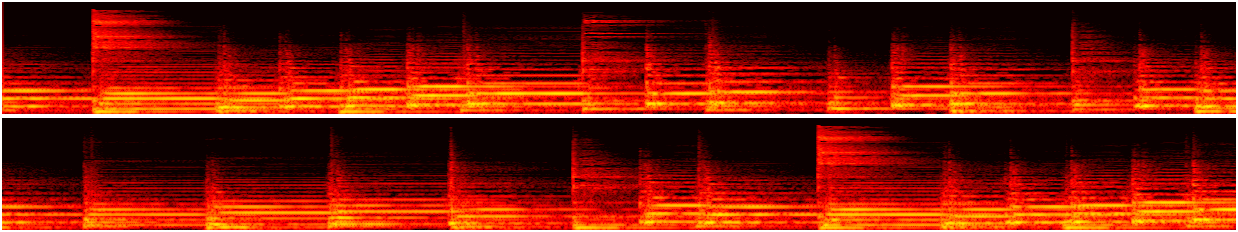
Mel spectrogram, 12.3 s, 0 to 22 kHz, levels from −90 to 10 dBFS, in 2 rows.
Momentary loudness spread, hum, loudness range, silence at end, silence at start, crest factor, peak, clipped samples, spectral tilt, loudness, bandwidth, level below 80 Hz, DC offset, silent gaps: 9 LU; none; 4 LU; 0 s; 0 s; 16 dB; -10 dBFS; under 0.1%; -6.5 dB/octave; -26 LUFS; 16 kHz; -48 dBFS; under 0.1%; none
